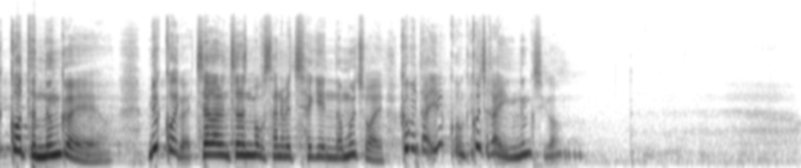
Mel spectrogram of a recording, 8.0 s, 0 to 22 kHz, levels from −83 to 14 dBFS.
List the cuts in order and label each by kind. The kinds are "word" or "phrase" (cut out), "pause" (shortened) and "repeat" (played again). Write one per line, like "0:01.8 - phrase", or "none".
0:01.8 - word
0:02.5 - word
0:03.3 - word
0:04.2 - word
0:04.7 - word
0:05.3 - word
